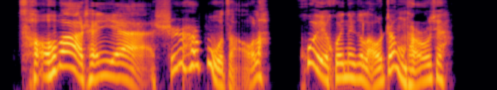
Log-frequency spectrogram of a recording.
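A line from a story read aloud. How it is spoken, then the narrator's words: Hearty laughter. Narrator (Chinese): 蒋亮大笑起来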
